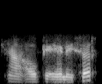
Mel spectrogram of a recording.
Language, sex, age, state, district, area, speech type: Kannada, male, 30-45, Karnataka, Bangalore Urban, urban, conversation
